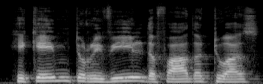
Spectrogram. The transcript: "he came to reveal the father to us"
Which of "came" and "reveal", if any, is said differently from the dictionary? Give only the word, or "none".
none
